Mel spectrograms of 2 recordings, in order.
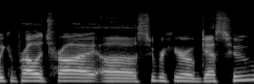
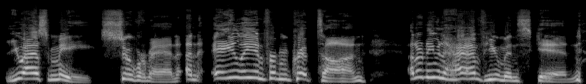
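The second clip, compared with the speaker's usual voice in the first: higher, emphatic comic-book declamation; hammed-up Superman; 5 semitones higher, 3 dB louder than usual. Quoting Superman's reply from the comic.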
